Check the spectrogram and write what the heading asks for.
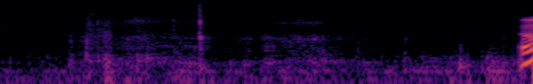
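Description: Faint rustling and handling noise as a cardboard shipping box is opened and its crinkled paper filler shifts, with one small click about one and a half seconds in.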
